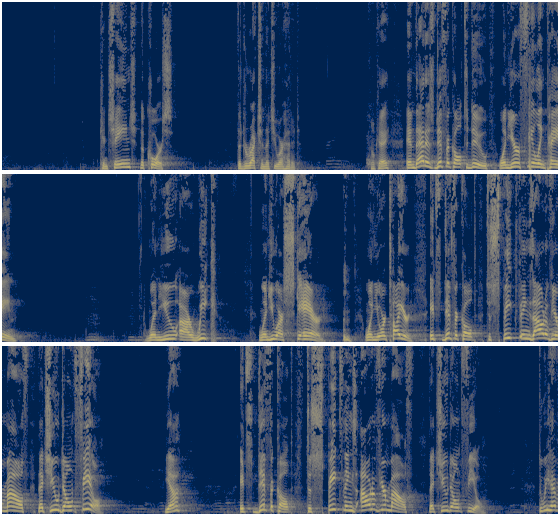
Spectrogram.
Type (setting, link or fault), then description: setting, large echoing room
